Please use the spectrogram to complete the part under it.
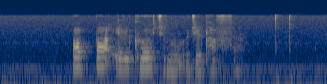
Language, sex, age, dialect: Faroese, female, 36-60, Suðurstreymoy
